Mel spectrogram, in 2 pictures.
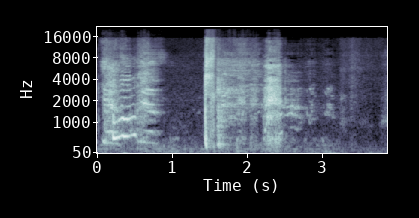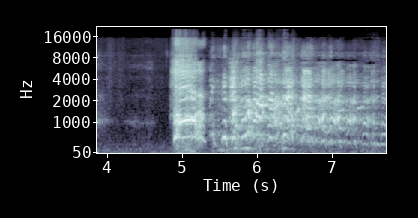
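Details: Baby sneezing: brief sharp bursts of air between baby sounds, with adults saying "bless you" and laughing nearby.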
